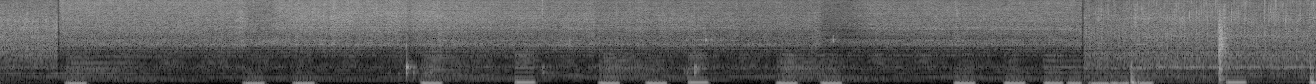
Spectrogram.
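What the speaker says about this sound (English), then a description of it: "I'm just using some minced beef, which is quite lean, so that the patties don't turn out to be oily once they're cooked." Lean minced beef browning in a hot pan, a steady sizzle and frying crackle broken by repeated low thuds and scrapes as the meat is stirred and pushed around, with no talking.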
